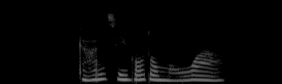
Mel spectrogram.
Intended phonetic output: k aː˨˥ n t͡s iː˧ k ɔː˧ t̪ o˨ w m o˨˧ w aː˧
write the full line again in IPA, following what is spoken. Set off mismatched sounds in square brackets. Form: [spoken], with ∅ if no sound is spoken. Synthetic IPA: k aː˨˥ n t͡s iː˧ k [ɔː˨˥] t̪ o˨ w m o˨˧ w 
